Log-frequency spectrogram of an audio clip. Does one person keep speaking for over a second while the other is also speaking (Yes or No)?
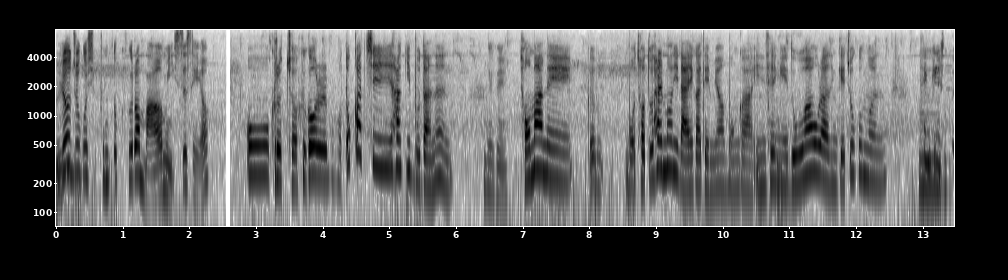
No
